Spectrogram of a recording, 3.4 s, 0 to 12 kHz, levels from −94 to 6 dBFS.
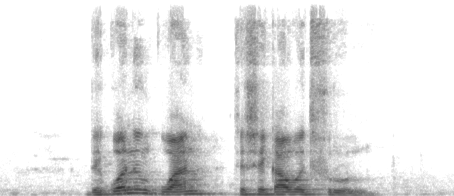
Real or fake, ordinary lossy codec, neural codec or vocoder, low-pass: real; Opus, 24 kbps; none; 10.8 kHz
